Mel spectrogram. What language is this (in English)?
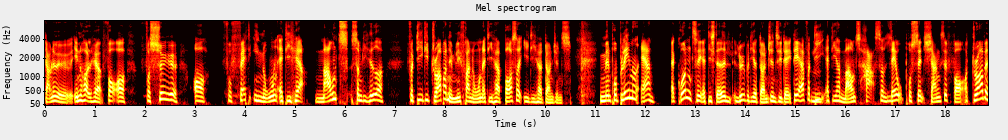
Danish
